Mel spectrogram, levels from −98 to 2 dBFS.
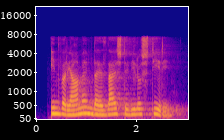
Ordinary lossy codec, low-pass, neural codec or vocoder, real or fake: none; 7.2 kHz; none; real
